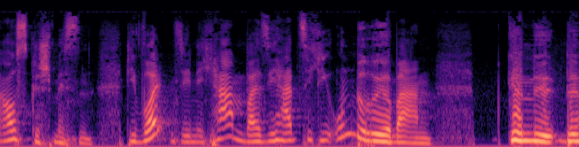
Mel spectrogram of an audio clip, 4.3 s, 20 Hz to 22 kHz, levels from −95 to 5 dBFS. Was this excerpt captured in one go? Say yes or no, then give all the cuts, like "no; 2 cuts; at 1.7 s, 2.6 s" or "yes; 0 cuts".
no; 1 cut; at 2.4 s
